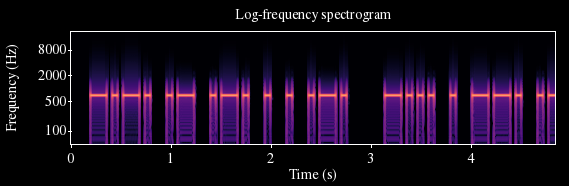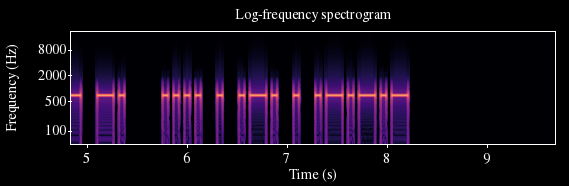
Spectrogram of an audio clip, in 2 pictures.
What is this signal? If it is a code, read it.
Morse code, heard as a keyed tone, about 22 wpm, 700 Hz. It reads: CAREER BEGAN HERE.
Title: Sentences from Top 1100 Words 22wpm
